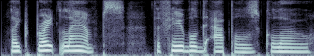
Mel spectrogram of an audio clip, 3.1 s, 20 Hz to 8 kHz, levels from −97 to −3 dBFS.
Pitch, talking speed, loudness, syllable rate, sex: 190 Hz, 135 wpm, -19 LUFS, 3.5 syllables/s, female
